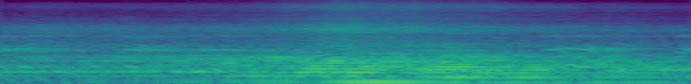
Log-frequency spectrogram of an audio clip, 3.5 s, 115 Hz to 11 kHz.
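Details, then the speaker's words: Old Toyota Corolla with a newly replaced AC compressor, engine at 1000 rpm with the AC on: a smooth, steady hum with a slight swell and no rattle or squeal; normal operation. "Dan inilah kerja dari kompresor yang sudah kita ganti. Ini untuk 1000 RPM putaran mesinnya."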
